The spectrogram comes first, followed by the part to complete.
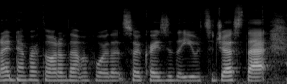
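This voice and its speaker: This woman talks at a medium pitch with an Australian accent. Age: 20s. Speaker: podcast co-host. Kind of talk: casual chat.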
